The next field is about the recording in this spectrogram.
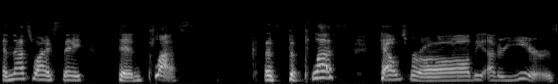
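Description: A woman with a plain, everyday voice speaks at a medium pitch with ordinary pitch variation, the sound dry and close with no echo. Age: 50s. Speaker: career coach. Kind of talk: interview.

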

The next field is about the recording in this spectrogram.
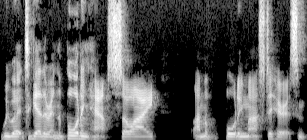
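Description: With a New Zealand accent, a man speaks at a fairly high pitch in monotone, flat intonation, recorded very cleanly against a silent background. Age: 20s. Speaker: secondary school science teacher. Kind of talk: casual interview. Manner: hesitant, many fillers.

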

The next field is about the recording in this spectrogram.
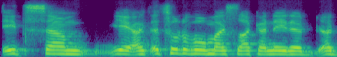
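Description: A woman with an Australian accent talks at a fairly quick pace. Her medium pitch stays monotone and flat. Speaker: podcast co-host, property investor. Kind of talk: casual chat.

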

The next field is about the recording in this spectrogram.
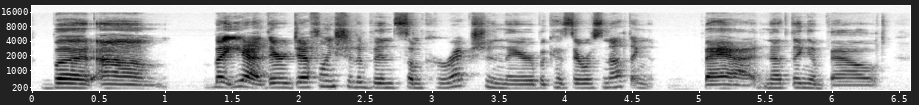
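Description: A woman with a strong Southern US accent talks at a moderate pace. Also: medium pitch for a woman, ordinary pitch variation. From Alabama. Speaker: guest, podcast host's girlfriend, essay writer. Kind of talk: casual podcast conversation.

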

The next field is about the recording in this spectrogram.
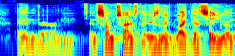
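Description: The voice moves through very wide pitch swings. Vocal fry runs through it. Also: man. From Denmark. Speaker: tech company co-founder. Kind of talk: interview. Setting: remote call. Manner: halting.

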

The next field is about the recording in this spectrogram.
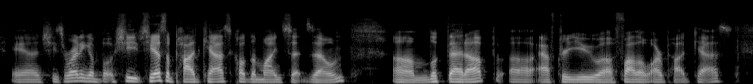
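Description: Recorded dry and close with no echo against a quiet background, a man speaks at medium pitch and a moderate pace with ordinary pitch variation. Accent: American. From US Midwest, Chicago. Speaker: podcast host. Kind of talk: casual chat. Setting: remote call.

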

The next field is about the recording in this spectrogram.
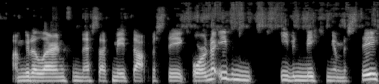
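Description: Speaking at a very fast pace with a Glaswegian accent, a woman uses a fairly low pitch, and the sound is dry and close with no echo. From Scotland, Glasgow. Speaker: sales development rep. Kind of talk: interview. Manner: enthusiastic.

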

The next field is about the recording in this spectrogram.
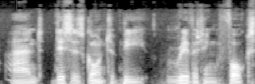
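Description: In an Irish accent, a man with a very deep, low pitch and a dark, mellow tone talks at a fairly quick pace, the sound dry and close with no echo over a quiet background. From Ireland. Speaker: radio host. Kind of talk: interview.

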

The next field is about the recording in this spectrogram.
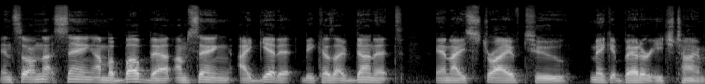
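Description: Very clean recording with a silent background of a man with fairly low pitch and an unremarkable speaking voice. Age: 40s. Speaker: fitness entrepreneur and author. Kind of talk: interview.

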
